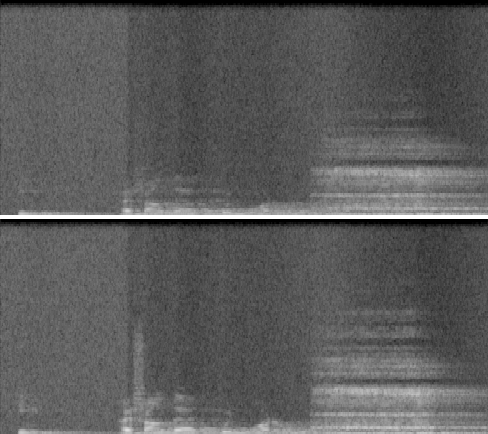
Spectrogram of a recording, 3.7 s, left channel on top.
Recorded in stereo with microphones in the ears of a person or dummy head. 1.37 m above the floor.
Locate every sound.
0.1 s a man speaking: 50° right (ahead or behind), 2.5 m; by 2.2 s 55° right (ahead or behind), 3.5 m
2.3 s snoring: 15° right (ahead or behind), 4 m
